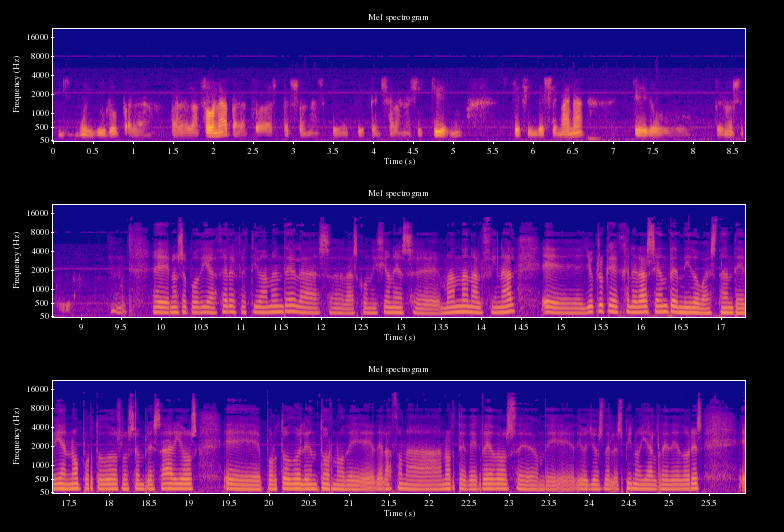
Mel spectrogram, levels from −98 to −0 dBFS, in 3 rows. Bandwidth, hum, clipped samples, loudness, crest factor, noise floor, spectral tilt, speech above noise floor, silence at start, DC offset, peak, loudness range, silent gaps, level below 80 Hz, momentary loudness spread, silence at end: 13.5 kHz; none; under 0.1%; -32 LUFS; 26 dB; -58 dBFS; -6.5 dB/octave; 27 dB; 0.05 s; under 0.1%; -6 dBFS; 5 LU; none; -62 dBFS; 14 LU; 0 s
